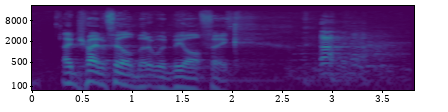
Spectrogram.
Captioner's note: laugh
